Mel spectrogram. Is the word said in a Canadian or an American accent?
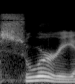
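Canadian. It is said in a Canadian accent.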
